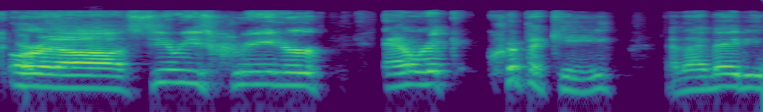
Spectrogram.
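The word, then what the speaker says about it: Kripke: Crypt key is how you pronounce that. He's like the crypt keeper. He's crypt key.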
